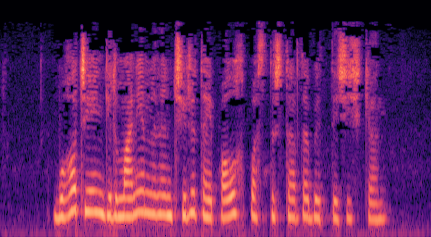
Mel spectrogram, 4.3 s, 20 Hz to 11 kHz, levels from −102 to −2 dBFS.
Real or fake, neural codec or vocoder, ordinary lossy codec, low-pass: fake; codec, 24 kHz, 0.9 kbps, WavTokenizer, medium speech release version 1; MP3, 32 kbps; 9.9 kHz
